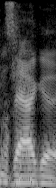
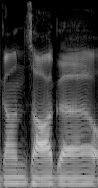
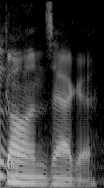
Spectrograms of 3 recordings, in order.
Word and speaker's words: Gonzaga: Gonzaga, everybody, not Gonzaga or Zaga. Zaga. It's Gonzaga.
